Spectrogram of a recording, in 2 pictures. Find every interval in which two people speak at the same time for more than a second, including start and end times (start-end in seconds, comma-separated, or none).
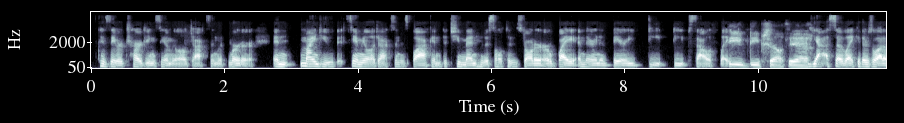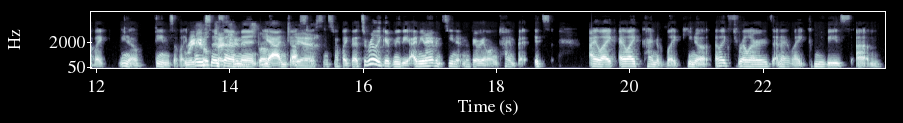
13.3-15.3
